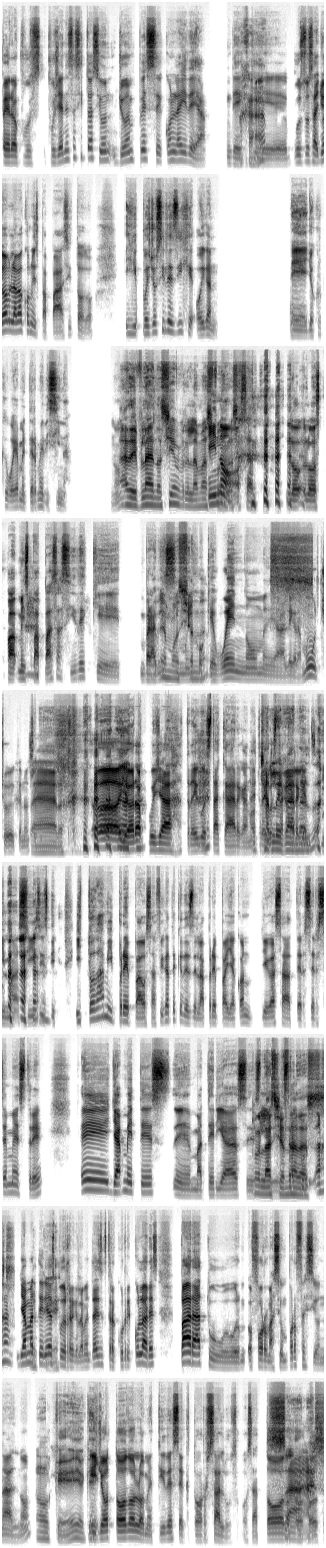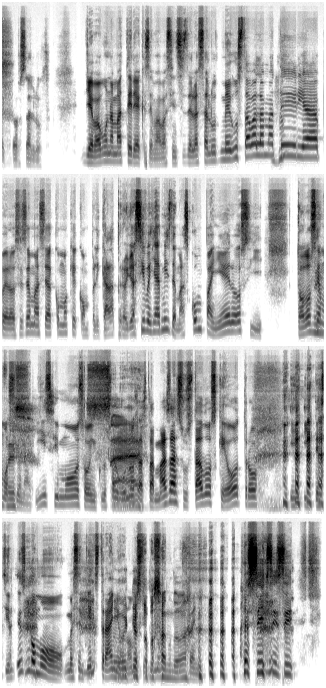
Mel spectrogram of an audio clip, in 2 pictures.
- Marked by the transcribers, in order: other background noise; laugh; laugh; laugh; laugh; laugh; laughing while speaking: "Sí, sí, sí"
- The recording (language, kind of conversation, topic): Spanish, podcast, ¿Un error terminó convirtiéndose en una bendición para ti?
